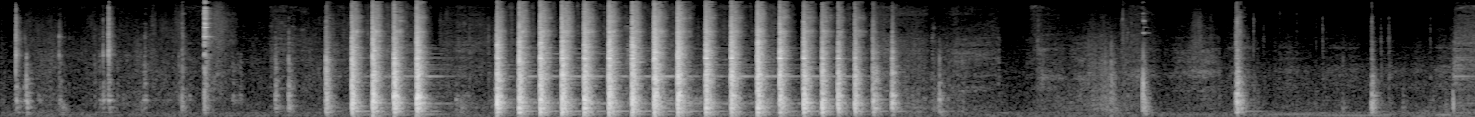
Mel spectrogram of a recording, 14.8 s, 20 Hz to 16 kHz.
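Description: Hammer blows on the steel front axle of a Simplicity 4040 garden tractor, knocking the wheel spindle loose: a short run of about six blows, then a fast run of about twenty at roughly five a second, each with a metallic ring. Light clicks from handling the parts come before and after.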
